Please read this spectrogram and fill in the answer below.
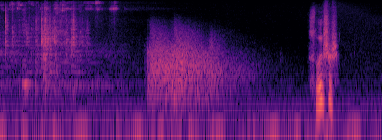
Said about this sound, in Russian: Слышишь? Что это за стрельба?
